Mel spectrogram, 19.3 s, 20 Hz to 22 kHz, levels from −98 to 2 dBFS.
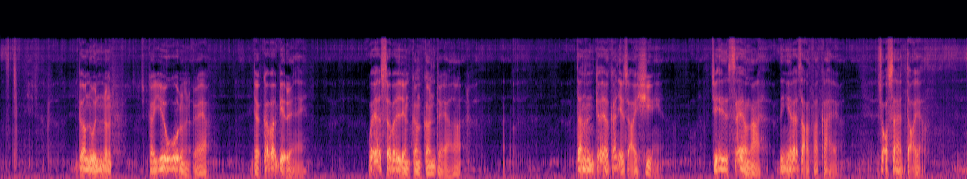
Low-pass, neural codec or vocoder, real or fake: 9.9 kHz; autoencoder, 22.05 kHz, a latent of 192 numbers a frame, VITS, trained on many speakers; fake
